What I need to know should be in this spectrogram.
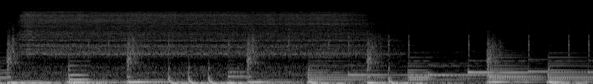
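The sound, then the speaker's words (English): A slow breath is exhaled through gritted teeth during a guided relaxation exercise. It makes a soft, sustained hiss, with steady tones underneath. “Again, a little more gritted teeth. We exhale.”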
